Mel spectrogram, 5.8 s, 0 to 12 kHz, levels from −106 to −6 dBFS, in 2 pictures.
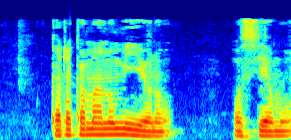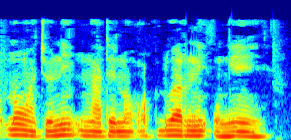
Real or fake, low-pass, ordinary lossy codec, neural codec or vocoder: real; 7.2 kHz; AAC, 32 kbps; none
